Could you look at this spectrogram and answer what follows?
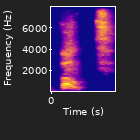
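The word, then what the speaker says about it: Vogt: his name is Stephen vote so even though it's v o GT you want to pronounce the G in that but the g is silent so it's actually Pro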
